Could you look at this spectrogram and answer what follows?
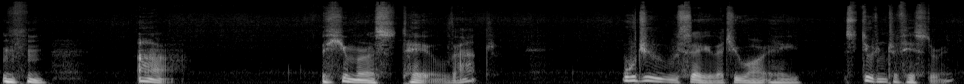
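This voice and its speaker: Casting: male vampire boyfriend, acted by a man, centuries old, courtly and doting; deep, husky voice with formal old-world diction, ASMR roleplay. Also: very animated, slow pace, pauses often, a little mellow, heavily acted, rough recording. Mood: wry, reminiscing. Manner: formal, archaic, genteel phrasing.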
